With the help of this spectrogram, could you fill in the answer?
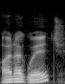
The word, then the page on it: anagwe'j: anakwe'j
